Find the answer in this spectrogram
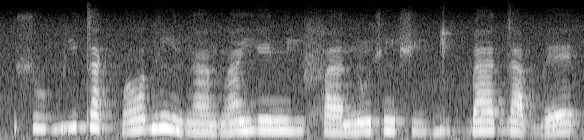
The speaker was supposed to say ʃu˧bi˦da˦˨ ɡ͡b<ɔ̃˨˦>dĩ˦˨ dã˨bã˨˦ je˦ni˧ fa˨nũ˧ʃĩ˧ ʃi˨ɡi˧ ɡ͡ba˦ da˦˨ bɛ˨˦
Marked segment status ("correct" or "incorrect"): incorrect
